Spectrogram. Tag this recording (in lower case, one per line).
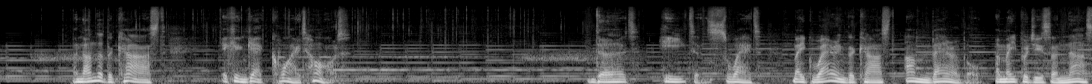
speech
music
